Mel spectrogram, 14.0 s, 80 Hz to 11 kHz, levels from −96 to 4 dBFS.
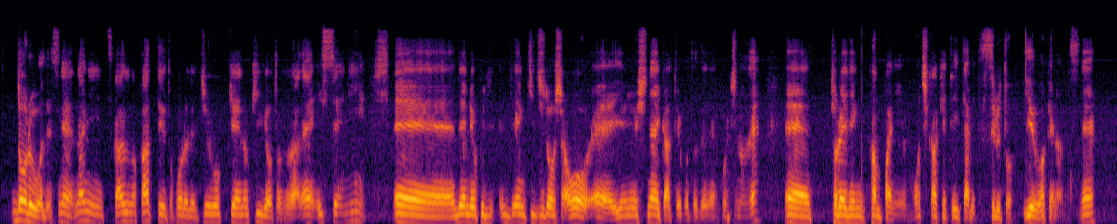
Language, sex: Japanese, male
